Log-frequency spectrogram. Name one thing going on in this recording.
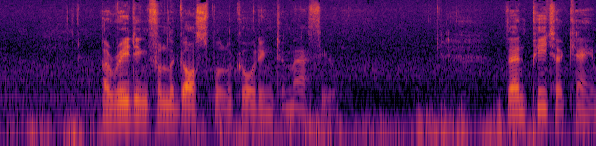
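An elderly man speaks calmly, close to the microphone.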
